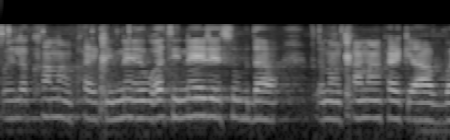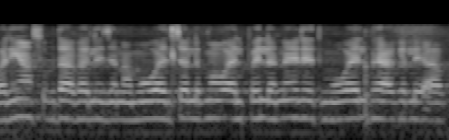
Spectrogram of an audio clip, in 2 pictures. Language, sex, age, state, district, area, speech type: Maithili, female, 30-45, Bihar, Supaul, urban, spontaneous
